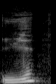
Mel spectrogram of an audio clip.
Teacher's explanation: The voiced labiopalatal approximant [ɥ]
